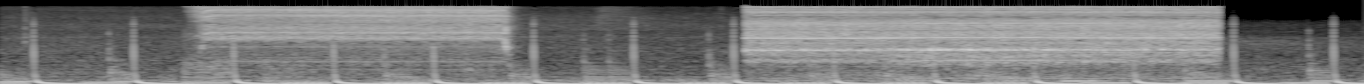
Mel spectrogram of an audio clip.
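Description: Cordless drill spinning a cutting disc into a small soft wooden block, cutting a groove. It comes in two bursts: a short one about a second in, then a louder run of about two and a half seconds starting near the four-second mark.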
